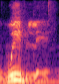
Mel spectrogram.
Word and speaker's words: Whipple: Somos chilenos, Whipple.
